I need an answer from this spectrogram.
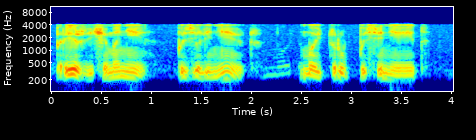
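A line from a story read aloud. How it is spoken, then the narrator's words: Gloomy voice. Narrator (Russian): мрачным голосом ответил Леша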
